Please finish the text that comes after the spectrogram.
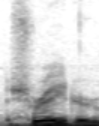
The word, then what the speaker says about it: Schroeder: Actually I suppose he is his name is pronounced Schrader but I always call it Schroeder he was named after a friend that I used to caddy with back in st.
